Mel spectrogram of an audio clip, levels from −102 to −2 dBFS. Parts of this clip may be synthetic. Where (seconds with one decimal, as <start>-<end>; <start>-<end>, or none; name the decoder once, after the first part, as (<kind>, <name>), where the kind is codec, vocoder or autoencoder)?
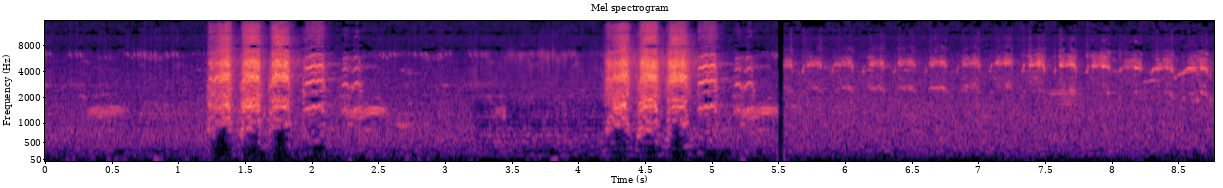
3.2-4.9 (vocoder, BigVGAN v2)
